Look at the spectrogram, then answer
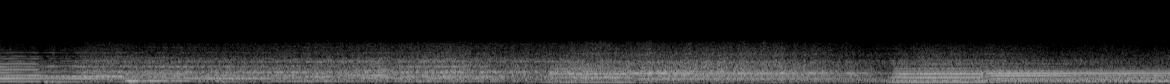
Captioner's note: ominous music; vehicle rumbles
